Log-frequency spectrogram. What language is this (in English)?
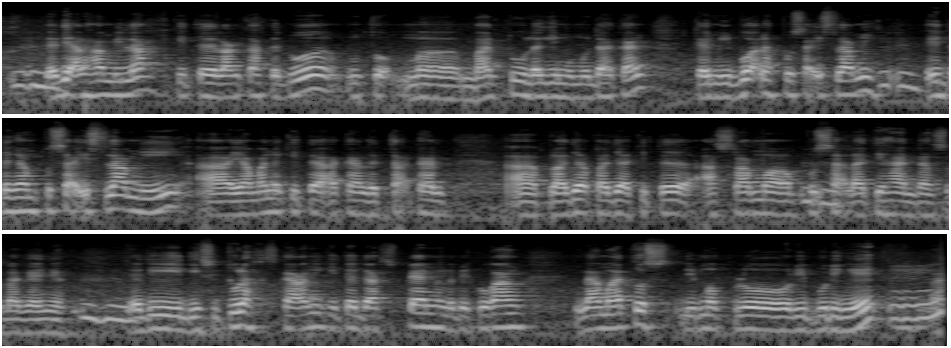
Malay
